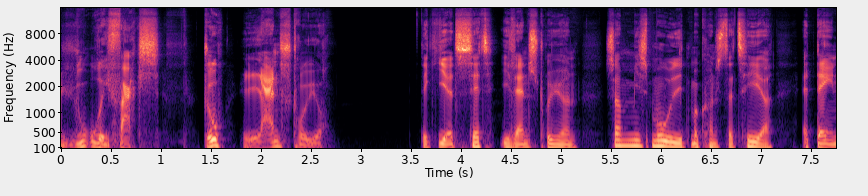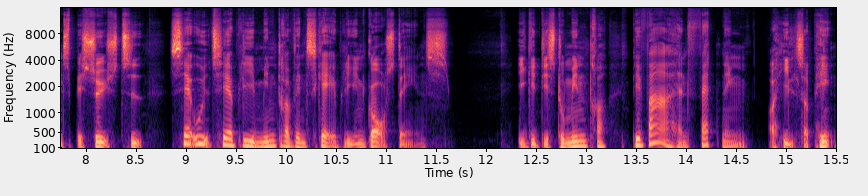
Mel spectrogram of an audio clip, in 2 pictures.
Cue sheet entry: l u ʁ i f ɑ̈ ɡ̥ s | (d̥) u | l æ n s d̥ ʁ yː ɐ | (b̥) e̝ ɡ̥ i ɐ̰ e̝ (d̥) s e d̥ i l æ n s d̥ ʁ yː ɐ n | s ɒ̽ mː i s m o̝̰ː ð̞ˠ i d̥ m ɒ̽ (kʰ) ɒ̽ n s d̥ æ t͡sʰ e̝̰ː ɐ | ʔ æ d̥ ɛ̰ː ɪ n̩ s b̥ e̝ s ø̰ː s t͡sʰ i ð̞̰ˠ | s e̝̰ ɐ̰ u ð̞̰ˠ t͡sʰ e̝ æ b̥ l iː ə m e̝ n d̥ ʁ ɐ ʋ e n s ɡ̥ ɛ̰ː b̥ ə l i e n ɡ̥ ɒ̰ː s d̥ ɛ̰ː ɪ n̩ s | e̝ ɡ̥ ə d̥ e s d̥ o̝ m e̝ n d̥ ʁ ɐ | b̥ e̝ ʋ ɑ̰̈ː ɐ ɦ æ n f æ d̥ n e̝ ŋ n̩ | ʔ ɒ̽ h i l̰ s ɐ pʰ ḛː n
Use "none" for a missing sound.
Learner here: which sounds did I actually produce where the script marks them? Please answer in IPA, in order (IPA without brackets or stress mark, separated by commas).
d̥, d̥, d̥, kʰ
